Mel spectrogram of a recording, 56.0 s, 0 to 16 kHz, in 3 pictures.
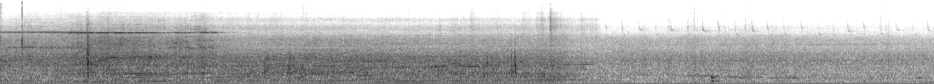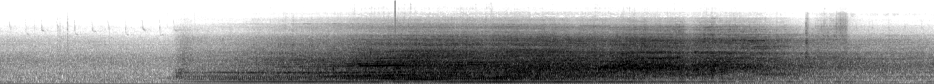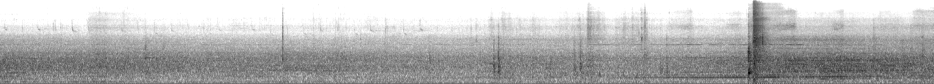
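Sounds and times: train passing: 0.0 - 12.3, 22.1 - 56.0.

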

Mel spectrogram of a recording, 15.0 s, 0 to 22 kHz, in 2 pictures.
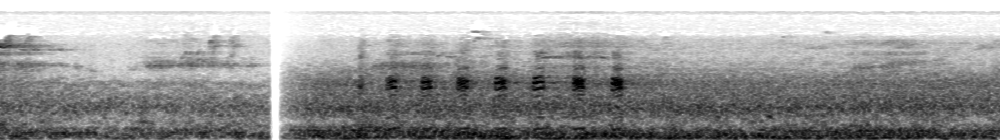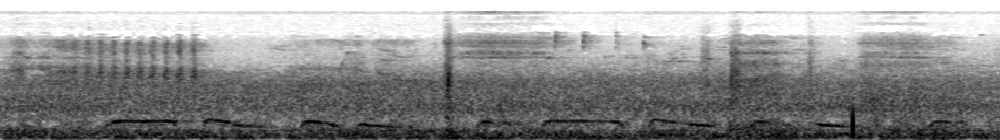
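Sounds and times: outdoor background noise: 0.0 - 15.0
duck quacking: 2.7 - 4.8
bird cooing: 7.6 - 15.0.

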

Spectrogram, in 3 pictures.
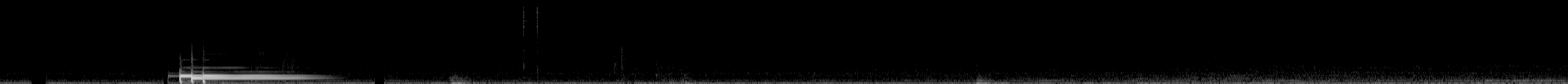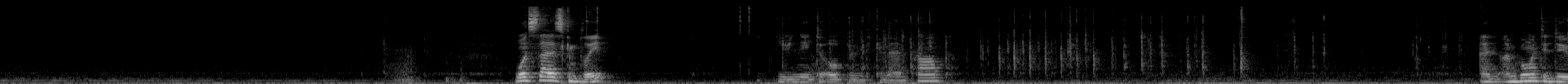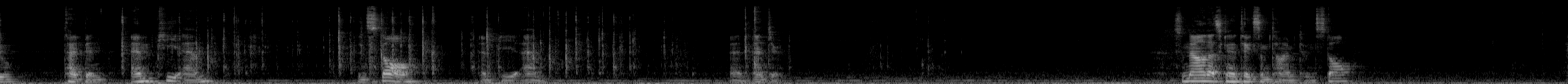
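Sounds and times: faint low room hum: 0.0 - 47.0
computer mouse clicks: 5.2 - 5.5
keyboard typing clicks: 25.5 - 29.0.

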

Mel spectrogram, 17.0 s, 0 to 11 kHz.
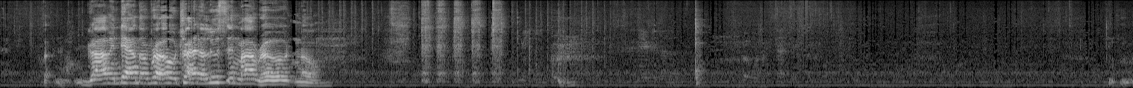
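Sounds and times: low steady hum: 0.0 - 17.0
soft taps and rustles: 7.6 - 9.6.

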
